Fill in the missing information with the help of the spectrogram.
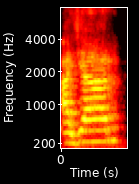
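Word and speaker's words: hallar: the same thing in contrary means to find ayar and we don't pronounce the aceh that means also to fine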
